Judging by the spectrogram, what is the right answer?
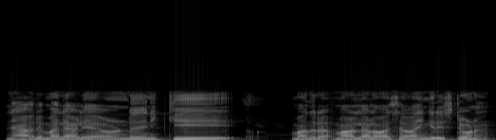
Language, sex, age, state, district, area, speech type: Malayalam, male, 18-30, Kerala, Palakkad, rural, spontaneous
